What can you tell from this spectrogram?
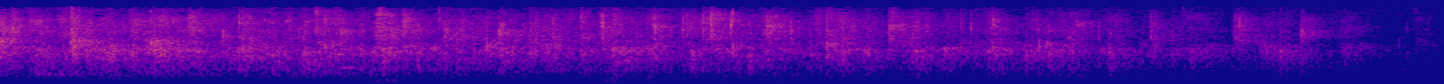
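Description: A crowd applauds steadily for about seven seconds, a dense, bright wash of many hands clapping at once that holds level and then tapers slightly toward the end, with no talking over it.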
